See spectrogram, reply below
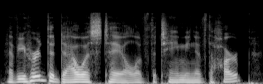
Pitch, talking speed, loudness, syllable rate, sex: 115 Hz, 275 wpm, -15 LUFS, 5.7 syllables/s, male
